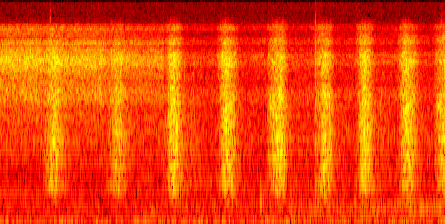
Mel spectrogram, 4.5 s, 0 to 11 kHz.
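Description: Sound decoder of a Märklin H0 model of the Bavarian S 3/6 express steam locomotive playing steam exhaust chuffs over a steady hiss. The chuffs come about two a second and quicken slightly.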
